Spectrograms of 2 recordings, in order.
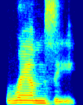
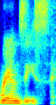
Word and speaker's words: Ramsey: Kate Ramsey, Ramsey. Kate Ramsey, not Ramses. Yeah, Ramsey. At least I'm assuming that's how her name is pronounced. I've only read it, so pronunciation question mark.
